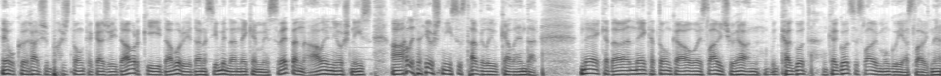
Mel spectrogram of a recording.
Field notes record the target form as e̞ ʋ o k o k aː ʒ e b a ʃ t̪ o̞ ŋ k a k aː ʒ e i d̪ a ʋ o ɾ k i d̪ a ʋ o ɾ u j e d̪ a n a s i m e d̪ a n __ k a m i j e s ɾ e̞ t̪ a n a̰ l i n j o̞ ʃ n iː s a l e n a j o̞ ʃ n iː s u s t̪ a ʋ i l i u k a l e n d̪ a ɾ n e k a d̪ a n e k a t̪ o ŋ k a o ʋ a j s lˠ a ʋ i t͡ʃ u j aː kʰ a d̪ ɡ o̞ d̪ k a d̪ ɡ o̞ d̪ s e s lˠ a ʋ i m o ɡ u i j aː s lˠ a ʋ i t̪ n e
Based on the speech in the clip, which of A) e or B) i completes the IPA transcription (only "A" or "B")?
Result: A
